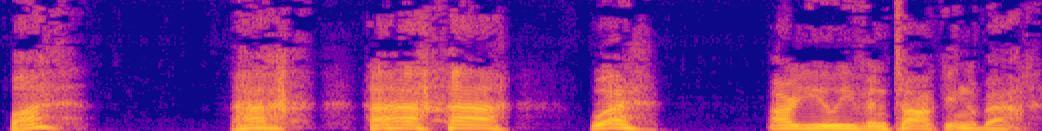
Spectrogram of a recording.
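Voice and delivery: high, loud-ish nervous fake laugh and denial; rattled. A narrator's reading. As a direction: laugh it off, badly flustered. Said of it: "Giles rattled".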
